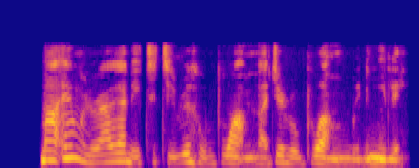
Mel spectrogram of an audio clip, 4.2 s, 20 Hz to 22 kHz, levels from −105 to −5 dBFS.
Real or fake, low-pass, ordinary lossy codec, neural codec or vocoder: fake; 7.2 kHz; none; codec, 16 kHz in and 24 kHz out, 2.2 kbps, FireRedTTS-2 codec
